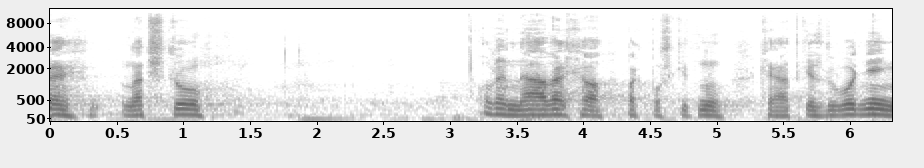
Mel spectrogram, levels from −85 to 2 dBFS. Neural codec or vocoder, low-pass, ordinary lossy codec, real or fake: none; 10.8 kHz; MP3, 48 kbps; real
